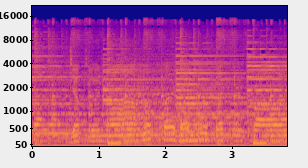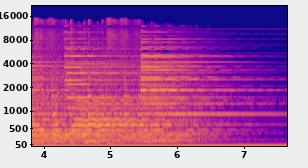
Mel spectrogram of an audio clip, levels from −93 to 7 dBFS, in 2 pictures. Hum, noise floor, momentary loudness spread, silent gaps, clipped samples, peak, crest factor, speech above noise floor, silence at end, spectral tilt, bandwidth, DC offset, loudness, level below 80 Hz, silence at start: none; -43 dBFS; 10 LU; none; under 0.1%; -2 dBFS; 16 dB; 25 dB; 0.2 s; -3.5 dB/octave; 16 kHz; 3%; -17 LUFS; -40 dBFS; 0 s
